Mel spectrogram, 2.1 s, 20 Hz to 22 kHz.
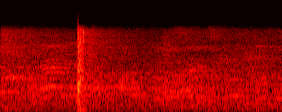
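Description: A soft-tip dart striking an electronic dartboard once, a single sharp hit about half a second in, scoring 16. Background chatter of people in the hall.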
